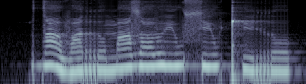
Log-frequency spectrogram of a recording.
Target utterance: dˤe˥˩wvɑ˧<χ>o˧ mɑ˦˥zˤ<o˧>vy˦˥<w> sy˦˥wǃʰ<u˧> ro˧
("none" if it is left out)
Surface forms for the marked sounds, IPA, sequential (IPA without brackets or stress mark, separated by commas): r, o˦˥, w, y˧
